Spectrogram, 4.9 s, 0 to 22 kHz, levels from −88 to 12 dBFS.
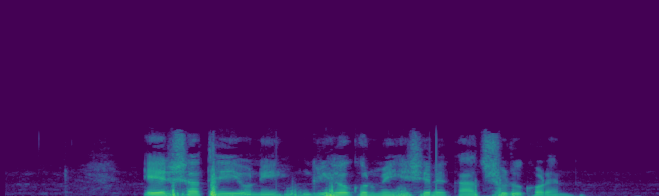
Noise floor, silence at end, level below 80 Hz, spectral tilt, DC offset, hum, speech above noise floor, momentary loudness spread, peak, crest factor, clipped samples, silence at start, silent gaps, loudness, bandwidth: -70 dBFS; 0.65 s; -44 dBFS; -7 dB/octave; under 0.1%; none; 48 dB; 10 LU; -2 dBFS; 22 dB; under 0.1%; 1.1 s; none; -23 LUFS; 7.6 kHz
